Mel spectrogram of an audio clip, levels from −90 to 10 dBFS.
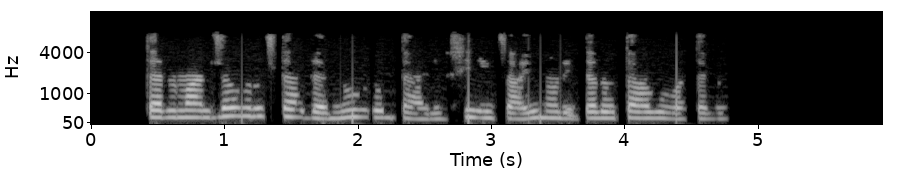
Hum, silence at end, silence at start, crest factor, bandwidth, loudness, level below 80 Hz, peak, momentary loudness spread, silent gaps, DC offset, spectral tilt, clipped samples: none; 1.15 s; 0.4 s; 18 dB; 8 kHz; -21 LUFS; -56 dBFS; -4 dBFS; 9 LU; 3.97-4.01 s; under 0.1%; -5 dB/octave; under 0.1%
